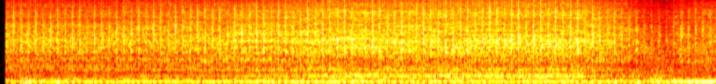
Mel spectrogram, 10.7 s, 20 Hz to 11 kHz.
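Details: 1989 Toyota 4Runner 3VZE engine idling: sharp, even knock about three times a second, seemingly from the upper front area; owner guesses a bent rod and/or spun bearing.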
